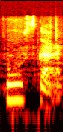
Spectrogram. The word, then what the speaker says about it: buscar: the word buscar, okay, it has a hard C sound. It's pronounced buscar. I'll put that in there. Buscar. That's how you pronounce it.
